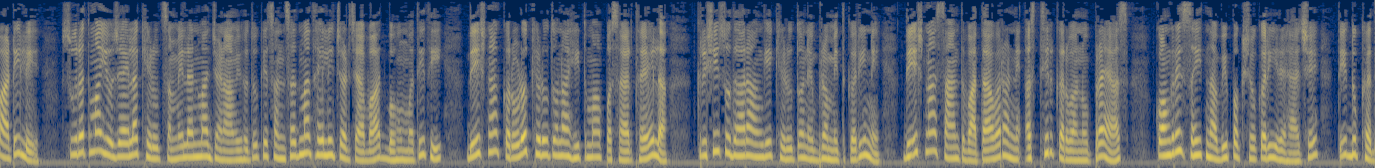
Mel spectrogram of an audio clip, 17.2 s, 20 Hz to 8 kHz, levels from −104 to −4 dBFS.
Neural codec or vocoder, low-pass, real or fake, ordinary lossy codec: none; none; real; none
